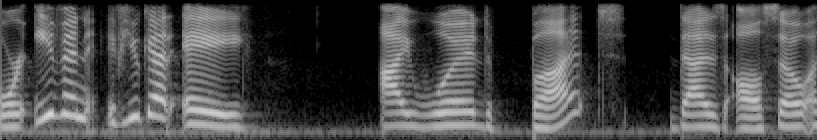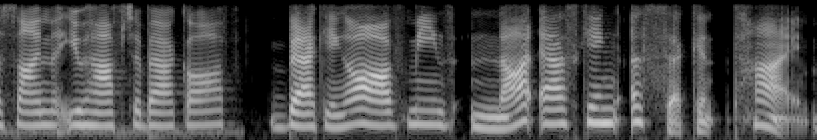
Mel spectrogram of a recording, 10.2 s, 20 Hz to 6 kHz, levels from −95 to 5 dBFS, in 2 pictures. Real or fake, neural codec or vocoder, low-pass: real; none; 5.4 kHz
